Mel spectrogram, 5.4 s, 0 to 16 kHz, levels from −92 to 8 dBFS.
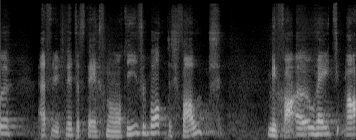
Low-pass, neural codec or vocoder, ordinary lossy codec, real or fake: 14.4 kHz; codec, 44.1 kHz, 2.6 kbps, DAC; none; fake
